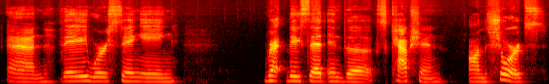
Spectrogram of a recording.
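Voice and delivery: normal talking voice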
